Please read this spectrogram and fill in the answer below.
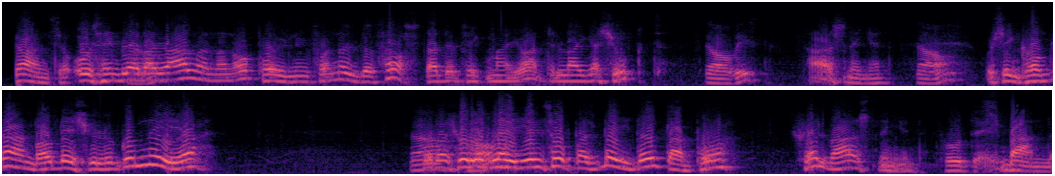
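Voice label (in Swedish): Holm Halland, dialekter; Folkminnen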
